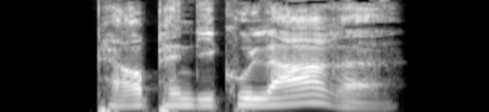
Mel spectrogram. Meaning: inflection of perpendikular: 1. strong/mixed nominative/accusative feminine singular 2. strong nominative/accusative plural 3. weak nominative all-gender singular
- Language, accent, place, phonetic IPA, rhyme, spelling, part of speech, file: German, Germany, Berlin, [pɛʁpɛndikuˈlaːʁə], -aːʁə, perpendikulare, adjective, De-perpendikulare.ogg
